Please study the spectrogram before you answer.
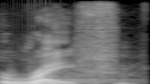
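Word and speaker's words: Ralph: Although his first name is spelled R A L PH, it's pronounced Rafe.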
